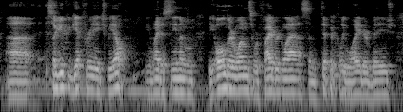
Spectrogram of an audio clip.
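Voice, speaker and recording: There is audible room echo around a man with a very deep, low pitch. He speaks at a moderate pace with fairly even intonation. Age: 60s. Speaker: company president. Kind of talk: employee orientation presentation. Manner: casual, conversational with fillers.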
